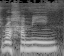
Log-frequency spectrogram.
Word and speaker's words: rachamim: The sound in the Hebrew, rachamim, is pronounced similar to the word jalapeno, so it's rachamim.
